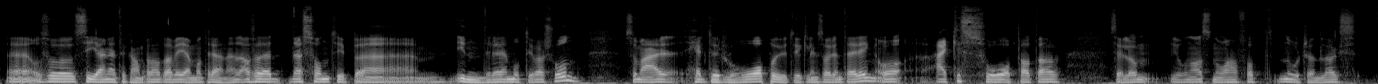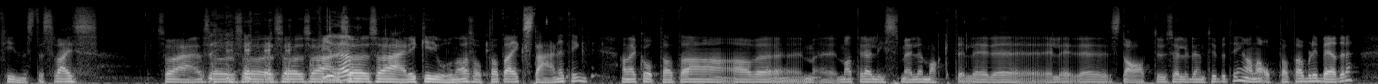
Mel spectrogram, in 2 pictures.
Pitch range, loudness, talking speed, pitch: 110-125 Hz, -25 LUFS, 155 wpm, 115 Hz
